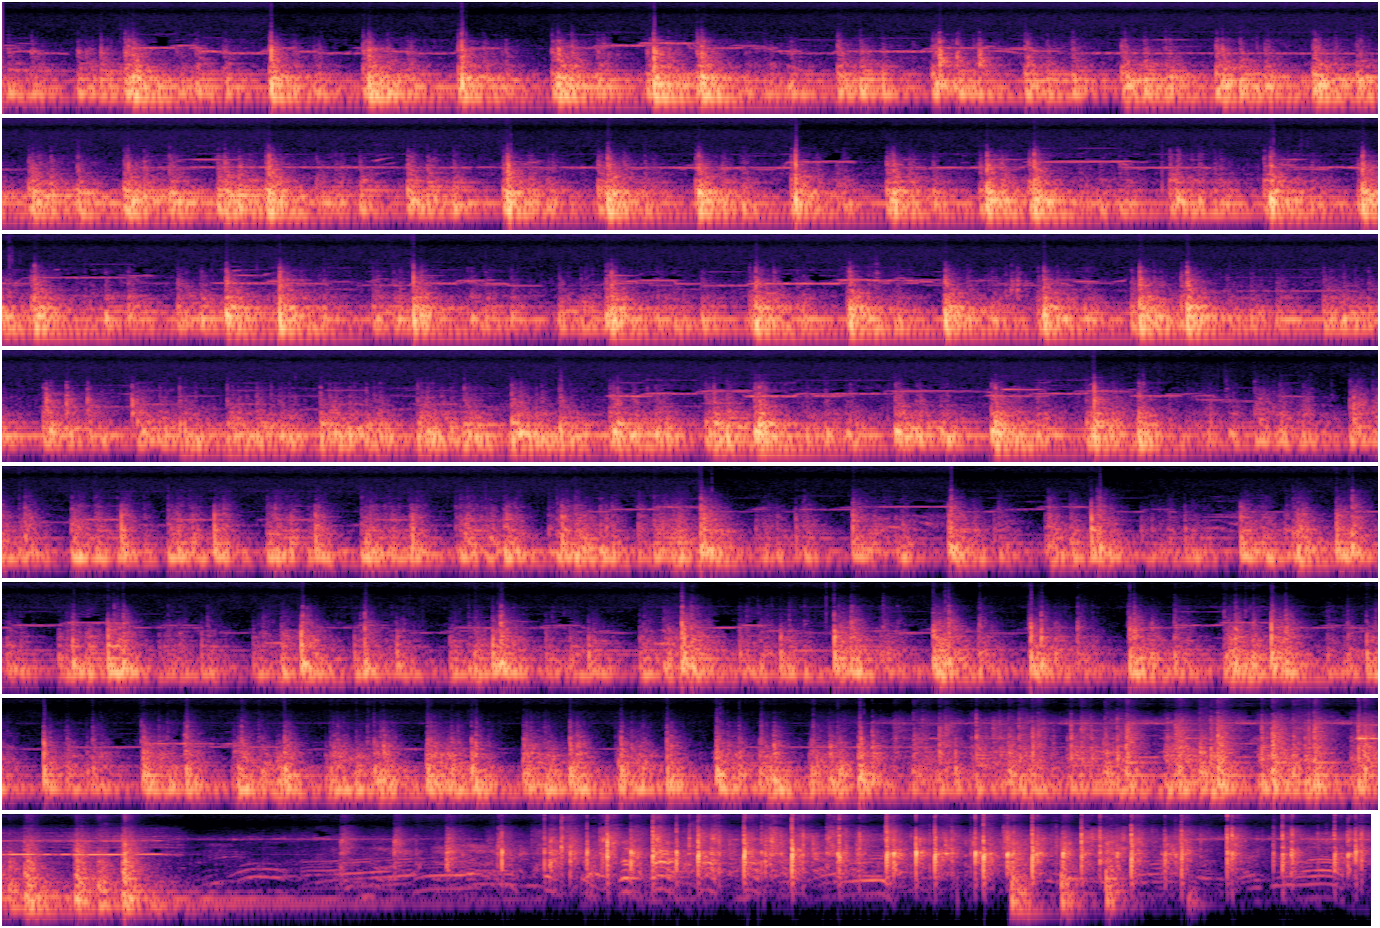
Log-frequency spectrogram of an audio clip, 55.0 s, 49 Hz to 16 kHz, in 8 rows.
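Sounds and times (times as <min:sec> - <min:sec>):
fast drum strokes: 0:00.0 - 0:50.5, 0:53.0 - 0:55.0.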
